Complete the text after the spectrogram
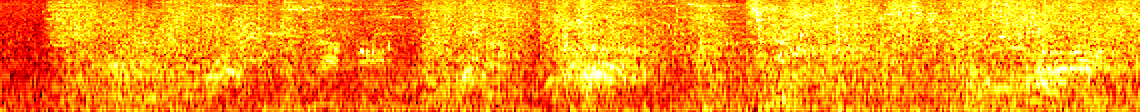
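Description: Game spell effects crackle and blast in a busy fight.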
